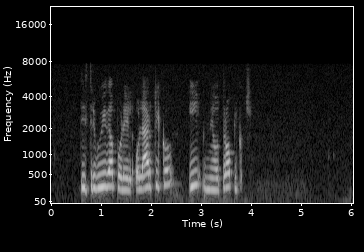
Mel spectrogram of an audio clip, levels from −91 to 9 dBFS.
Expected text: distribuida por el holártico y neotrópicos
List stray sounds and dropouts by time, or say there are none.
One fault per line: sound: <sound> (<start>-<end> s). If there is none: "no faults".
no faults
